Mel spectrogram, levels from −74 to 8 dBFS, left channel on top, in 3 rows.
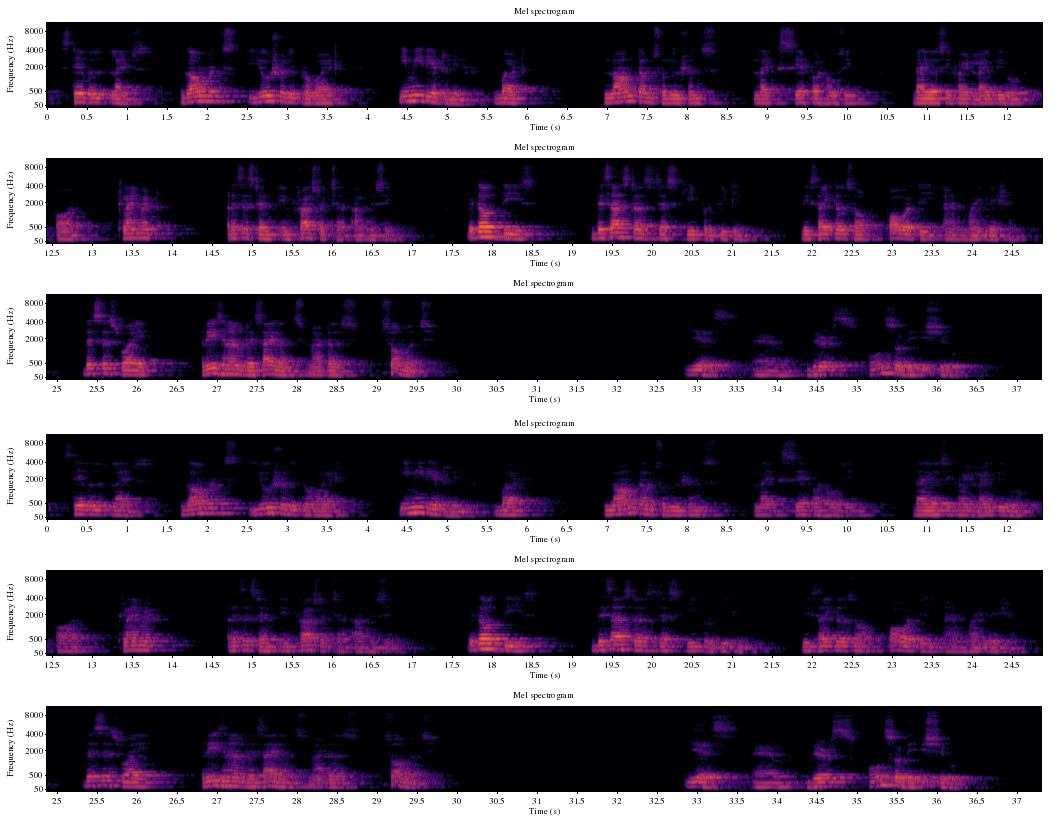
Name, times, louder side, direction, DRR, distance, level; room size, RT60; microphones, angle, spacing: voice 1, 0.2-1.3 1.7-3.6 4.4-6.0 7.0-8.4 8.8-10.2 10.8-12.9 13.3-13.8 14.7-16.8 17.7-18.5 19.2-21.3 21.9-24.6 25.3-26.2 26.8-28.7 29.1-29.7, left 3 dB, 60° left, 0.4 m, -32 dB
voice 2, 32.8-36.2, right 2 dB, 30° right, 0.5 m, -36 dB
4.1 x 3.6 x 3.1 m
head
